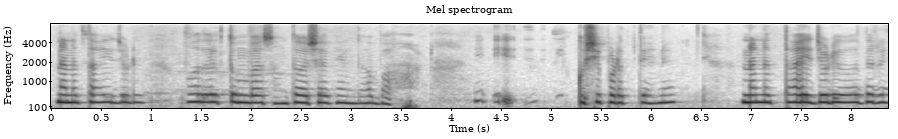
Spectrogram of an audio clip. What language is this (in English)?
Kannada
